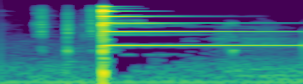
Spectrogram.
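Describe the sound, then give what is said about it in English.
A single bright bell ding rings out clearly after a couple of soft taps, its high metallic tone lingering and slowly fading over the next second. “Okay, that bell tells us that that's all the unpacking that we have for this episode.”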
